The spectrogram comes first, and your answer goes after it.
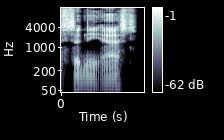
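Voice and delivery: ordinary delivery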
